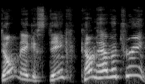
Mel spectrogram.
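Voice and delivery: very high-pitched robot voice. Voicing an automated keg that invites the party to drink: keg robot voice. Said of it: "you hear a voice come from him".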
